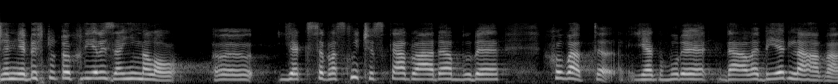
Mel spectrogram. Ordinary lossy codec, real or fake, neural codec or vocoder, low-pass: MP3, 48 kbps; fake; codec, 16 kHz, 1 kbps, FunCodec, trained on LibriTTS, 50 frames a second; 7.2 kHz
